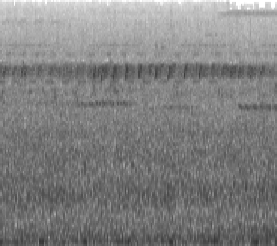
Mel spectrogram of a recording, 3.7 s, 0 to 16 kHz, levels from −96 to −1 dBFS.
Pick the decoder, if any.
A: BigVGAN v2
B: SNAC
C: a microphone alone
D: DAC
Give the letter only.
C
